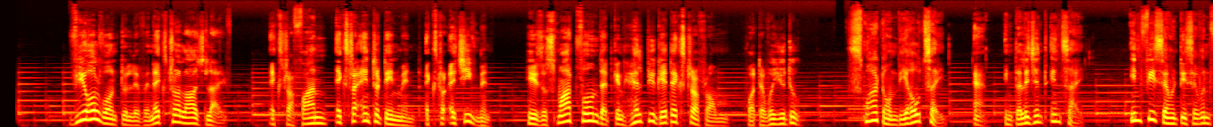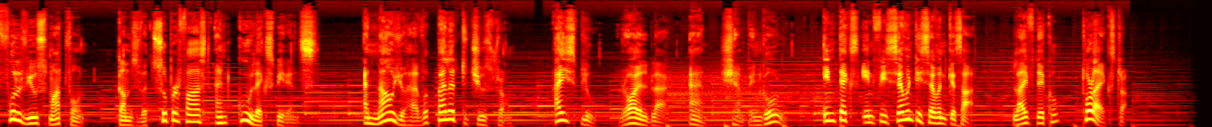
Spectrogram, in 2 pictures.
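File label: TVC English; Intex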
